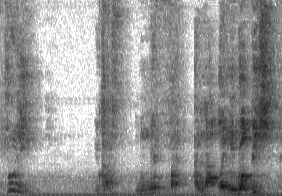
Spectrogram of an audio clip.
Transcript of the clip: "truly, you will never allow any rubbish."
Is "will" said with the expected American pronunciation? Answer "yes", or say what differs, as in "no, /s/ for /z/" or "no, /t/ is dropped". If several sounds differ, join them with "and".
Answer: no, /n/ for /l/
